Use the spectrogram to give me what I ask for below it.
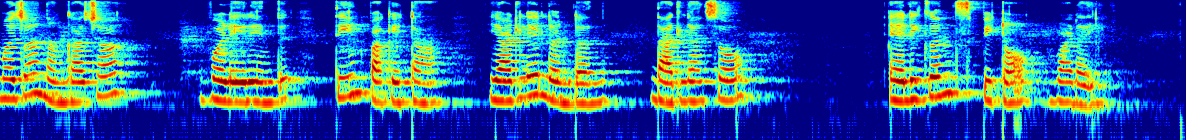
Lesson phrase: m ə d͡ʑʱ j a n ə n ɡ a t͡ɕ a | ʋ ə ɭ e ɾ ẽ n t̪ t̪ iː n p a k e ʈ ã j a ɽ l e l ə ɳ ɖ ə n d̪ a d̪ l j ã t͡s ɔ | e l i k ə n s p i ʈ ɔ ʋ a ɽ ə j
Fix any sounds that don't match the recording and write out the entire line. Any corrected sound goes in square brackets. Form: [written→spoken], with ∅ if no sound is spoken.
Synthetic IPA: m ə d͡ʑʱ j a n ə [n→ŋ] ɡ a t͡ɕ a | ʋ ə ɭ e ɾ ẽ n t̪ t̪ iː n p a k e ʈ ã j a ɽ l e l ə ɳ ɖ ə n d̪ a d̪ l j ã t͡s ɔ | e l i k ə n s p i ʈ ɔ ʋ a ɽ ə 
